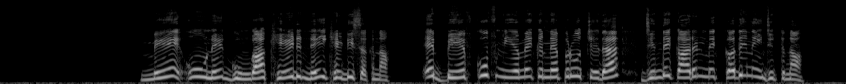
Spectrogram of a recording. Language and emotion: Dogri, angry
